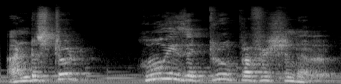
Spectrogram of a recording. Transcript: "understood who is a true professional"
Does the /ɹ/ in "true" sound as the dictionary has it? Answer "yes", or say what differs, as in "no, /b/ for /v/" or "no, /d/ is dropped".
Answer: yes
